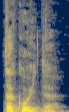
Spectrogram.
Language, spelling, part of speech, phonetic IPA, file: Russian, такой-то, determiner, [tɐˈkoj‿tə], Ru-такой-то.ogg
- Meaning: 1. such-and-such, so-and-so (unstated, given) 2. such person (in a document)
